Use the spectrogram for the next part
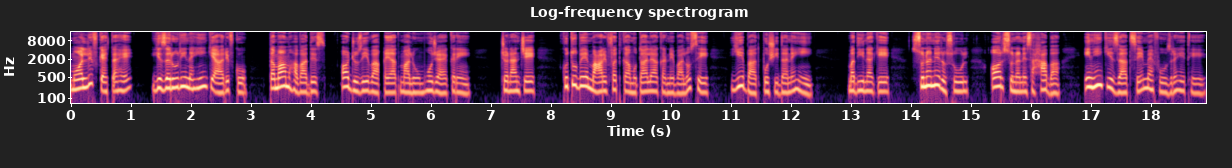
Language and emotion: Urdu, neutral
